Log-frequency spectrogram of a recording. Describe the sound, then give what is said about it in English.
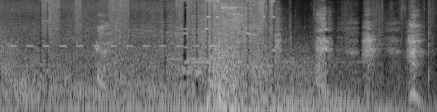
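A cutter boat slams into a racer's Cyclone RC vessel amid a dense, rumbling wash of noise that swells midway, with a few sharp gasps from a voice breaking through. “So, I kind of crashed my cutter.”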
